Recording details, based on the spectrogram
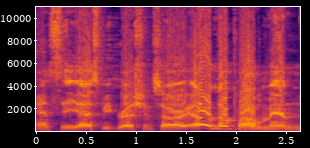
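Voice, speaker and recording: A man with an American accent speaks in an animated tone over noticeable background noise. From Texas. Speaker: flight sim streamer. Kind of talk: live stream commentary. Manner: casual, animated.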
